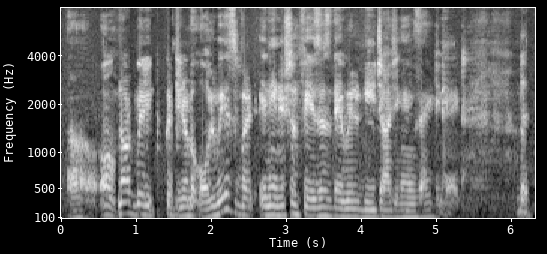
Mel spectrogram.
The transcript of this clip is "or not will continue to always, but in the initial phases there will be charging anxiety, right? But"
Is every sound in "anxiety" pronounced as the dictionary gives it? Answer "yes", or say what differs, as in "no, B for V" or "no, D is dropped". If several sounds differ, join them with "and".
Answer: yes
